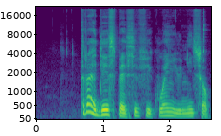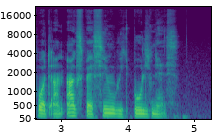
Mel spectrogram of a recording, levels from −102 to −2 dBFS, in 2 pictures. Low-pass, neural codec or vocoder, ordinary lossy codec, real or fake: none; none; none; real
